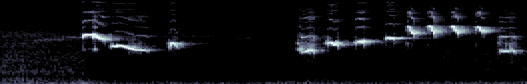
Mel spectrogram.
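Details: Caged orange-headed thrush kept at home in Singaraja, north Bali, singing loud ngeplong-style song in the morning, used to stimulate and tutor other songbirds; clear whistled notes falling then a run of rising, bright varied phrases with short pauses.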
